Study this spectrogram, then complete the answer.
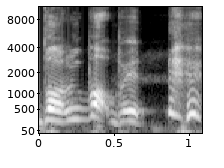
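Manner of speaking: exaggerated British echo; put-on British accent. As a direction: ham up a British accent, amused. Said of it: "not in your actual native accent".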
